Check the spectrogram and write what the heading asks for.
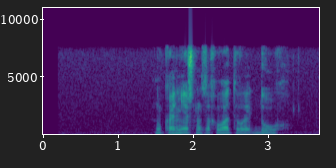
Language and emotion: Russian, neutral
